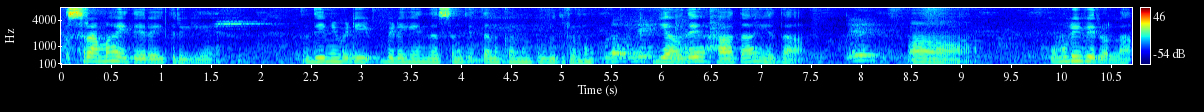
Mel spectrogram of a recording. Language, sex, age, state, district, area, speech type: Kannada, female, 45-60, Karnataka, Mandya, urban, spontaneous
